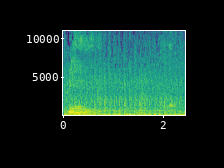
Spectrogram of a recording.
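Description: Turret gunfire in the Ratchet & Clank video game makes a loud, rapid rattle of repeated shots, with a brighter burst at the start, running under faint background talk.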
